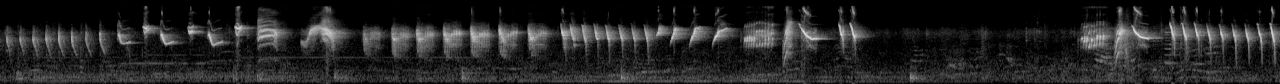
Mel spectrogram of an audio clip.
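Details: Long-tailed shrike in energetic song: rapid, dense chattering of high chips and harsh notes with twisting phrases, a short silence near the end, then another burst of fast repeated notes.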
